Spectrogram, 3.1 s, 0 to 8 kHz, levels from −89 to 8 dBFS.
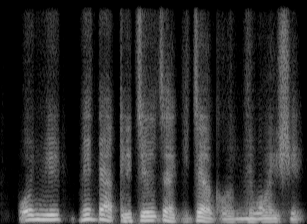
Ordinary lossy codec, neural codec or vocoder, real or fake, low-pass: none; codec, 16 kHz, 0.5 kbps, FreqCodec, smaller model; fake; none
